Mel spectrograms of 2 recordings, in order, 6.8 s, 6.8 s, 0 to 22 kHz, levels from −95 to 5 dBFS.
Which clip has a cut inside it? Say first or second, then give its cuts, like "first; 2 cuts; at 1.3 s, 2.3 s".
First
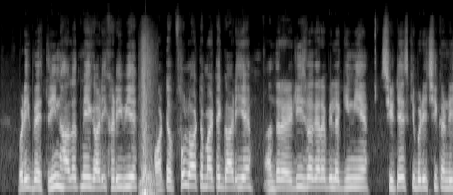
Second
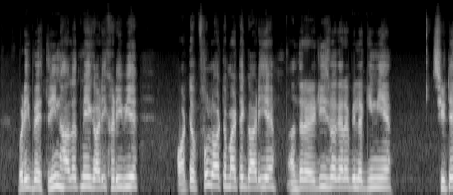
first; 2 cuts; at 2.2 s, 5.6 s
